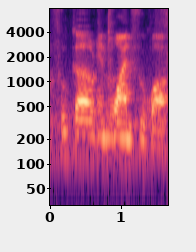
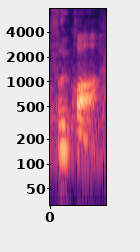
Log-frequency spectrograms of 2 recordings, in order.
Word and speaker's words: Fuqua: You butchered it in the last video. Can't say his name. Antoine Fuqua. Fuqua.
